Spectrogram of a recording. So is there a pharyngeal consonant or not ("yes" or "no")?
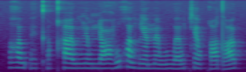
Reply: yes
